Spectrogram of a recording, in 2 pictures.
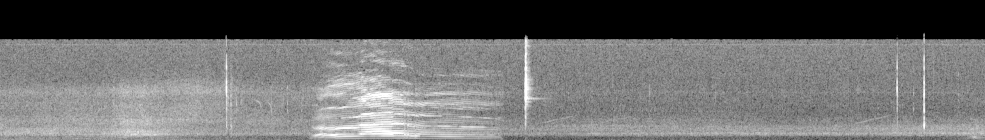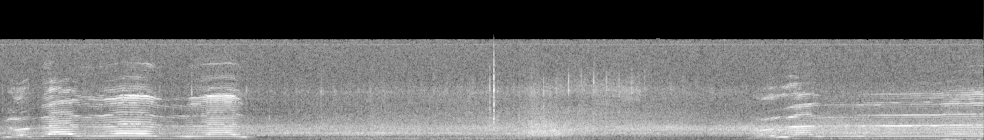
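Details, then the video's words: Pet cat making weird, funny noises: three long drawn-out meows, each rising then holding a wavering tone for about two seconds, spaced several seconds apart, over steady background hum. "Cat making funny sound"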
